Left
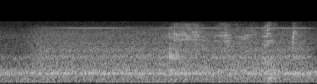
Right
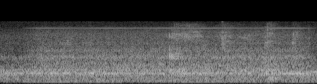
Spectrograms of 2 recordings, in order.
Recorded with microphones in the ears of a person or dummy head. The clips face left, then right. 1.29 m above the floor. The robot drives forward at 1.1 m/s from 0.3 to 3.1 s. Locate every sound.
1.6 s chewing: 35° left (ahead or behind), 5 m; by 3.0 s 50° left (ahead or behind), 4 m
